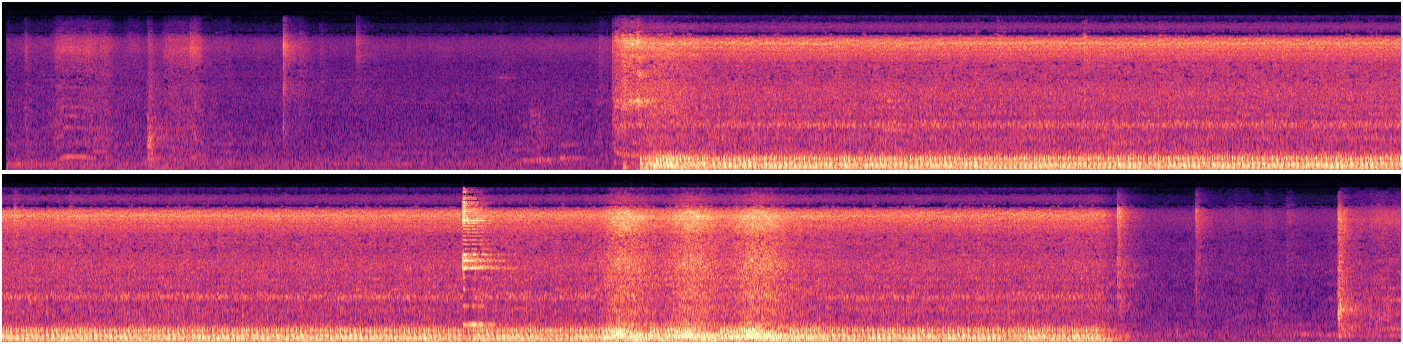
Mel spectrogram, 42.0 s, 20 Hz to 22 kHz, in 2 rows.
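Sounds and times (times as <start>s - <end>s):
motorcycle engine idling: 9.2s - 37.7s
motorcycle throttle blips: 9.2s - 37.9s.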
